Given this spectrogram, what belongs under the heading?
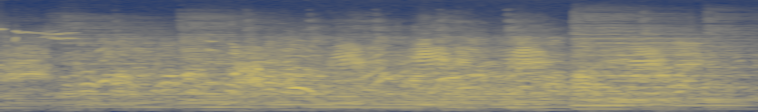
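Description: A flock of ducks or geese honks and quacks noisily, overlapping calls continuing throughout, fairly close and loud.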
